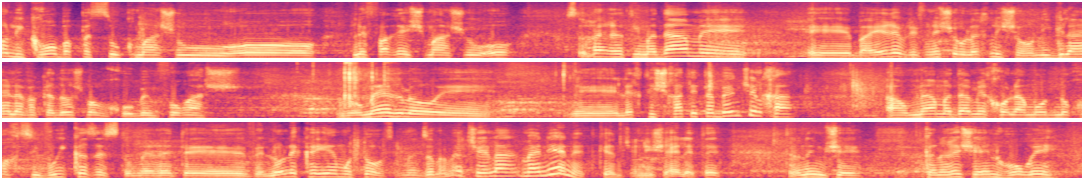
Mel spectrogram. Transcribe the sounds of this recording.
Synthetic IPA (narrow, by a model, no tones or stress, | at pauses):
olikʁo̞bapasukmaʃuo | le̞faʁe̞ʃmaʃuo | st̪o̞me̞ʁetimadame | ebae̞ʁe̞vlifnejʃeole̞χliʃo̞nːiɡlaelavhakado̞ʃbaʁuχube̞mefo̞ʁaʃ | veo̞me̞ʁlo̞e | ele̞χt̪iʃχat̪e̞tabe̞nʃe̞lχa | aomnamadamjaχo̞laːmo̞d̪no̞χaχt͡sivujkazest̪o̞me̞ʁe̞tevelo̞le̞kaje̞mo̞to̞stomeetzo̞be̞ːmetʃe̞ːlameanjene̞tke̞nʃḛniʃʔḛlḛte | t̪emjod̪imʃe̞ | kaniʁeʃeenɦo̞ʁe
